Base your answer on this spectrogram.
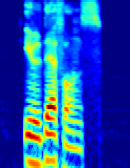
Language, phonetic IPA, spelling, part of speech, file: Polish, [ilˈdɛfɔ̃w̃s], Ildefons, proper noun, Pl-Ildefons.ogg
